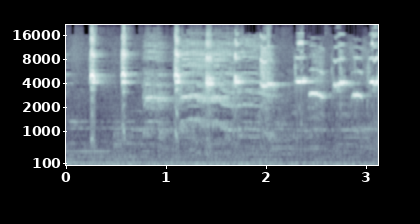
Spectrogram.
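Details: Konin (Van Hasselt's sunbird) delivering a varied, clear song: a few sharp high ticks, then a run of squeaky, chattering phrases sliding up and down, ending in short high whistled notes.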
